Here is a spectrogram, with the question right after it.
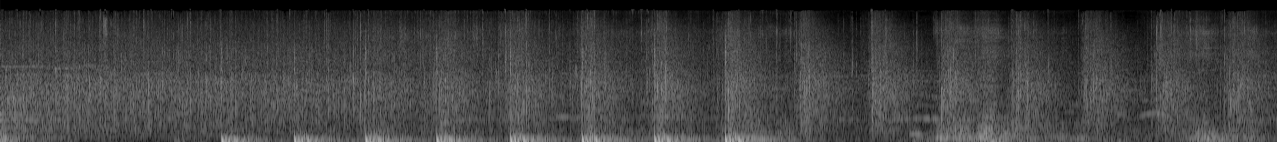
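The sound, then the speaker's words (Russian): A large audience applauds loudly and steadily. For a stretch in the middle, heavy rhythmic beats cut through, as if the crowd falls into clapping in unison before it loosens again. “Спасибо вам за ваши красивые цветы, за ваши красивые улыбки, за ваши громкие аплодисменты.”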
